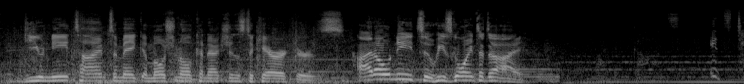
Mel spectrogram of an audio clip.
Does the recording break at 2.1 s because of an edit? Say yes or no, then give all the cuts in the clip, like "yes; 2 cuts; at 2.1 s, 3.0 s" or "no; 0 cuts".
no; 2 cuts; at 3.4 s, 5.6 s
